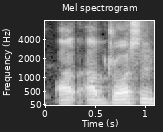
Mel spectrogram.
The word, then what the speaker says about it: Ardrossan: I'll let you give the pronunciation of that. Well done. Ardrossan Castle.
